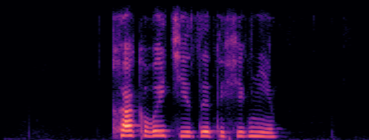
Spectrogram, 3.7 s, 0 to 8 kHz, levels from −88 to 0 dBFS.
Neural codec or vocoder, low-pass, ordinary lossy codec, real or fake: vocoder, 44.1 kHz, 80 mel bands, Vocos; 7.2 kHz; Opus, 32 kbps; fake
